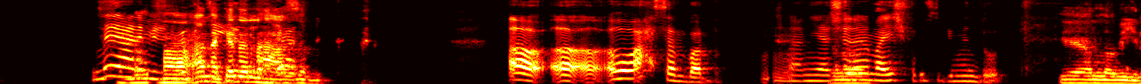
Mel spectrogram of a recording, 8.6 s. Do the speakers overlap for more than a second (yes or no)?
yes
